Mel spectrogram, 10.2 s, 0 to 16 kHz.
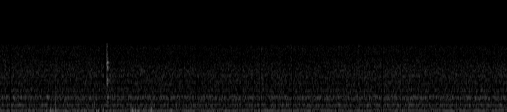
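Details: Many honey bees of a reproductive swarm settle into a bait hive at Painted Peacock Manor, 04/07/21; a constant low buzzing hum, with a sharp click and a few soft knocks early on.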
